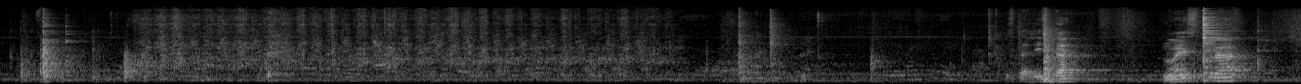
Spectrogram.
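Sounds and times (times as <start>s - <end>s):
utensil scraping metal frying pan: 1.3s - 6.9s.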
